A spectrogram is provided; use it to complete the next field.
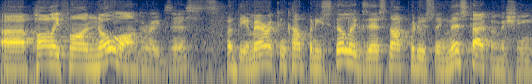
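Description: Medium in pitch with ordinary variation, a man talks at a fairly quick pace.

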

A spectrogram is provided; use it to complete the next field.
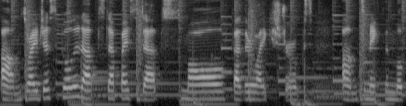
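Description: Clear music sounds in the background as a woman talks at a moderate pace. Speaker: beauty vlogger. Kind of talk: tutorial. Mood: relaxed, friendly. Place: home room. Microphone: camera far.

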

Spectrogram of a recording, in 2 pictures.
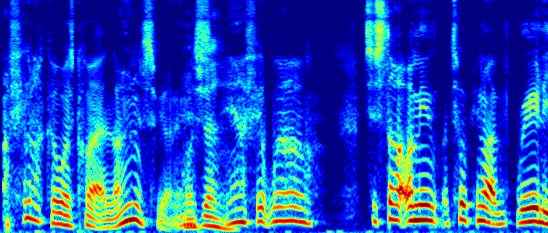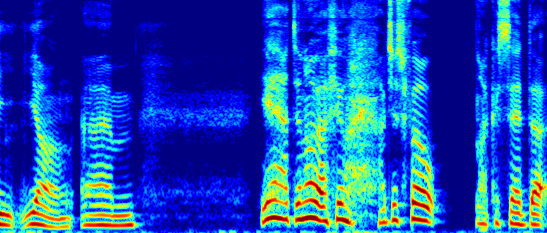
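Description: Against a quiet background, a man speaks at a moderate pace with lively intonation and a dark, mellow tone. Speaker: podcast guest. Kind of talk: interview answer. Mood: reflective, candid. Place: studio. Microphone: studio mic.

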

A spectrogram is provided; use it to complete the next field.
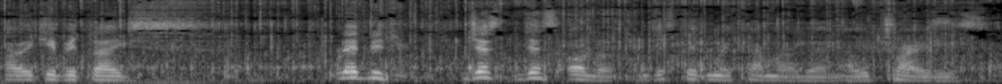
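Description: Amid clear background noise, a man at medium pitch talks at a fairly quick pace with lively intonation.

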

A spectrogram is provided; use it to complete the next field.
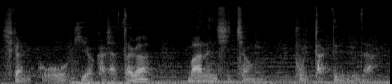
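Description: Clear music plays in the background as a man with a very deep, low pitch speaks with lively intonation. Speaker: actor, documentary narrator. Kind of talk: promotional message to viewers. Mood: warm, smiling. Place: home room. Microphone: lapel.

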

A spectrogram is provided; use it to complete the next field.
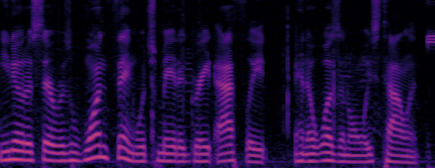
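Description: A man's normal speaking voice, medium in pitch, with ordinary pitch variation and a moderate pace. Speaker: documentary narrator. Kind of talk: documentary narration.

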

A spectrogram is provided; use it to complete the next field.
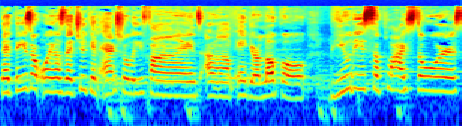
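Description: The pitch of this woman's voice varies in an ordinary way. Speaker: beauty vlogger. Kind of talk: casual vlog chat. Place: home room. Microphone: webcam.

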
